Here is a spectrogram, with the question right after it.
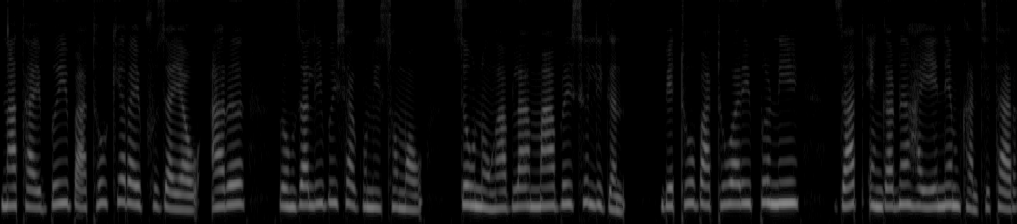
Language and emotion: Bodo, neutral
